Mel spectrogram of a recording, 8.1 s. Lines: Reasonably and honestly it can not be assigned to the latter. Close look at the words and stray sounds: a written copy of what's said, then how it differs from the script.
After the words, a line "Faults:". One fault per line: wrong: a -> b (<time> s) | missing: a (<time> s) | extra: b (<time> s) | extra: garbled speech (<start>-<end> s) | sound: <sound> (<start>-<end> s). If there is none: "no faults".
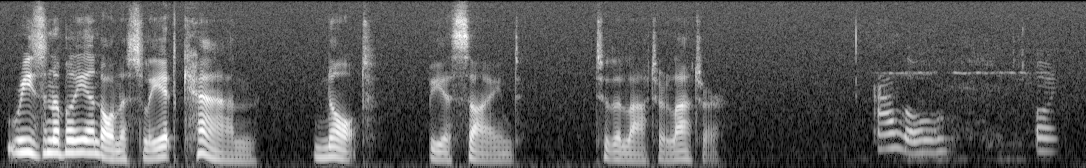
Reasonably and honestly it can not be assigned to the latter latter.
Faults:
extra: latter (5.0 s)
sound: cough (6.4-8.0 s)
